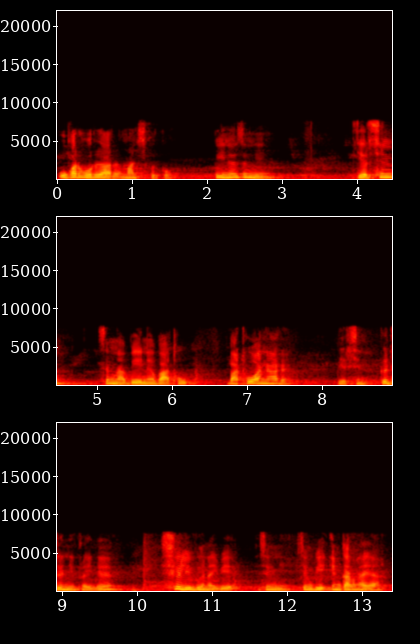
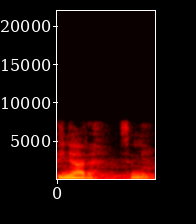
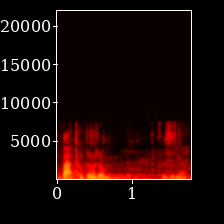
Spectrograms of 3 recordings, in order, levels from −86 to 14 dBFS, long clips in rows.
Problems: none marked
